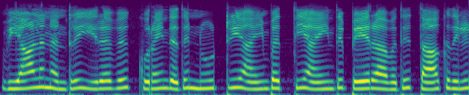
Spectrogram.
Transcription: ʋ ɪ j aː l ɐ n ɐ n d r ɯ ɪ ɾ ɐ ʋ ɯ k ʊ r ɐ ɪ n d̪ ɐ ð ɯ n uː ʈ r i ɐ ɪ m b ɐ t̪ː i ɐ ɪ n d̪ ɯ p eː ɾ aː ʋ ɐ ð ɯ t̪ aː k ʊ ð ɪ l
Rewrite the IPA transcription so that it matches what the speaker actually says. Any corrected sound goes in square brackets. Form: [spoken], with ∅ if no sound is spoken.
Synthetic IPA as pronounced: ʋ ɪ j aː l ɐ n ɐ n d r ɯ ɪ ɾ ɐ ʋ ɯ k ʊ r ɐ ɪ n d̪ ɐ ð ɯ n uː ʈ r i ɐ ɪ m b ɐ t̪ː i ɐ ɪ n d̪ ɯ p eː ɾ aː ʋ ɐ ð ɯ t̪ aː k [ɯ] ð ɪ l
